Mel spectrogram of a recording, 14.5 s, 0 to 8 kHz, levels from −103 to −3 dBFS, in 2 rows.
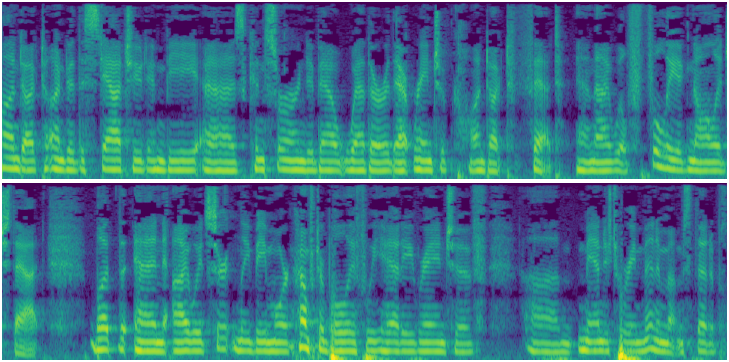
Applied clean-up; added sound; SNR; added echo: none; none; none; none.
